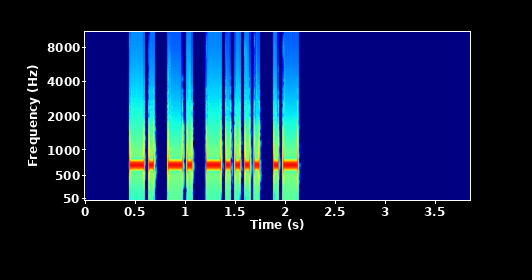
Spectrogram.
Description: Morse code, heard as a keyed tone, about 25 wpm, 700 Hz. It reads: NN6A
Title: Common Cut Numbers - 4-Digit 25wpm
